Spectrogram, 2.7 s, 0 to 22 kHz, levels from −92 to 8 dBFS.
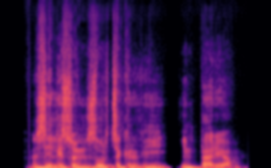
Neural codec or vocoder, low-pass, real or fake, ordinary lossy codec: vocoder, 44.1 kHz, 128 mel bands every 512 samples, BigVGAN v2; none; fake; none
